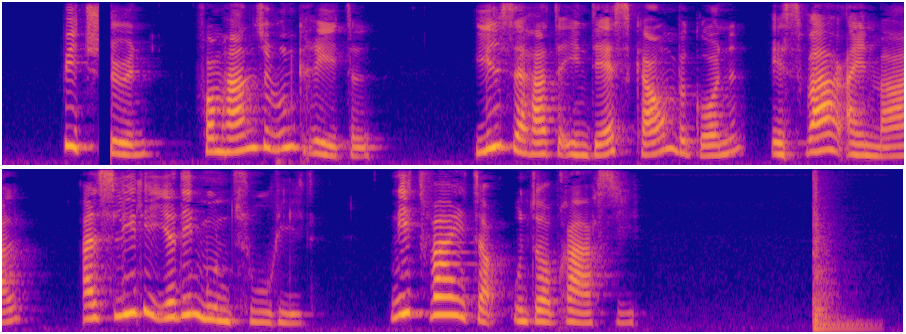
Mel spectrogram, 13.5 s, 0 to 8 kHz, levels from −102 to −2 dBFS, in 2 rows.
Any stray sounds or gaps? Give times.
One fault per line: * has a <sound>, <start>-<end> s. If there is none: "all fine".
* has a dropout, 0.7-0.8 s
* has a thud, 12.8-13.4 s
